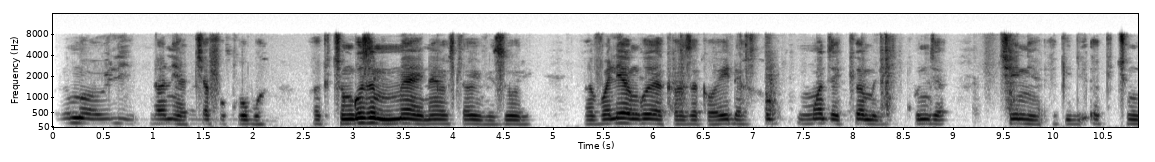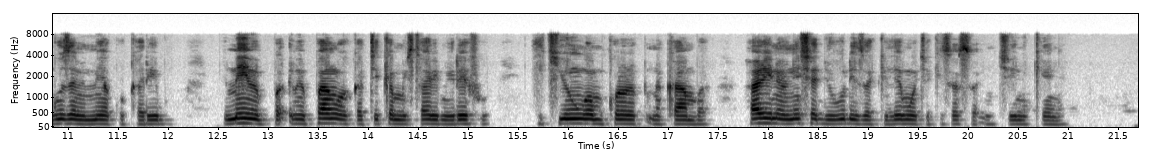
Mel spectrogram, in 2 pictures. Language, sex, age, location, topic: Swahili, male, 18-24, Nairobi, agriculture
